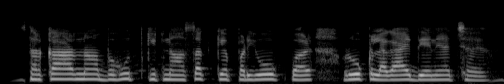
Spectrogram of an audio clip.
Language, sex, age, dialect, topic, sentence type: Maithili, female, 18-24, Angika, agriculture, statement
